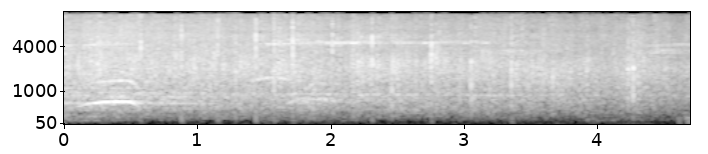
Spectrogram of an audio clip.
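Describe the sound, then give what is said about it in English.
An audience clapping hands during a church service: sustained, dense applause from many people, fairly even in loudness throughout, with scattered sharper claps popping out of the steady wash. “clap your hands for this”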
